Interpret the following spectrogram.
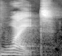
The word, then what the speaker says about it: white: W and H together in most of the US sounds like W, but in some parts it sounds like Hw, where the H sound is pronounced before a W rather than the H being silent. So this word is white.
